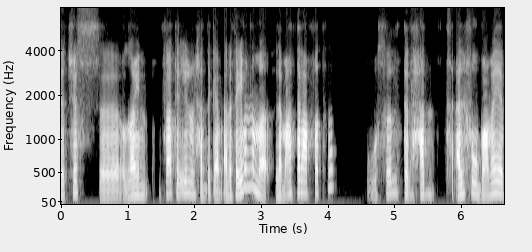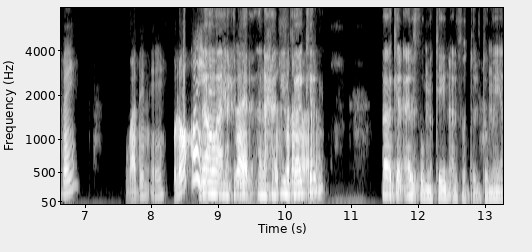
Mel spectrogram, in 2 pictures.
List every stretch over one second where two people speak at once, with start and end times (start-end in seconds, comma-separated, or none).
8.7-10.6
